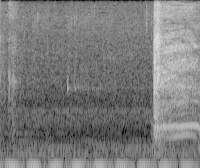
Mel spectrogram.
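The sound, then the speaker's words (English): A low, steady rumble fills most of the moment, then a sudden harsh cough from someone choking on dust bursts out near the end, rough and breathy with a strained, choking edge. “Oh, the dust is choking me!”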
